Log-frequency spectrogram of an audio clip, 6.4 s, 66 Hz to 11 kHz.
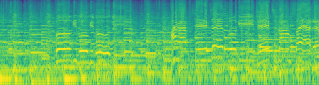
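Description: A late-1940s/early-1950s country boogie record from a Capitol 78 rpm disc, with the band playing a steady boogie beat under wavering lead lines.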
